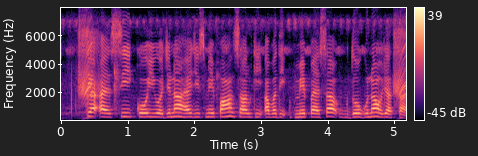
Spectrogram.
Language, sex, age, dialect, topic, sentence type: Hindi, female, 18-24, Awadhi Bundeli, banking, question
